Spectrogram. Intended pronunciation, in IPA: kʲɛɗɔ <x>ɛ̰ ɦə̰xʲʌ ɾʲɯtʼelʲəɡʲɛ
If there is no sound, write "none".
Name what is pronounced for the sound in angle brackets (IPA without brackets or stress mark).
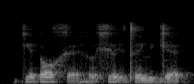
x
